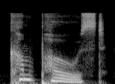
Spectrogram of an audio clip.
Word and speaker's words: composed: If you stay calm and in control in stressful situations, you're composed. Pronunciation tip: The stress is on the second syllable.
